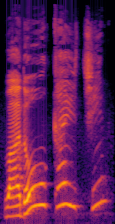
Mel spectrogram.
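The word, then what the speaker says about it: 和同開珎: Nó được đọc là "wadokaichin".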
